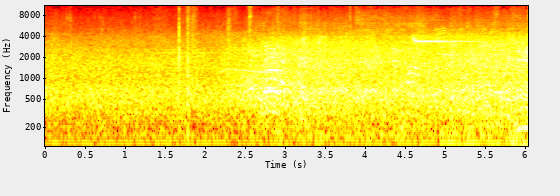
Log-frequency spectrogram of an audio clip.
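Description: Ballpark crowd murmur with faint scattered voices, swelling slightly from about two seconds in; a brief high tone sounds near the end.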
